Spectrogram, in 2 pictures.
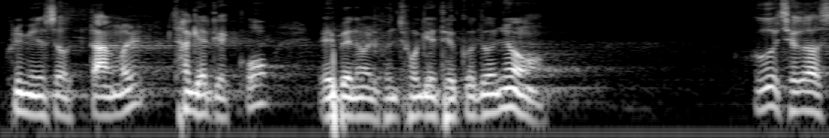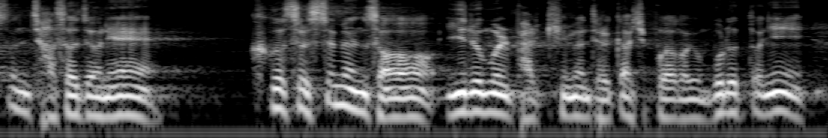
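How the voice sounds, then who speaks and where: An older male pastor telling a story in a sermon, acting out the people in it with lively delivery. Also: medium pitch, moderate pace. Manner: animated, acts out dialogue. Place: prayer retreat worship hall. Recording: reverberant sanctuary sound.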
